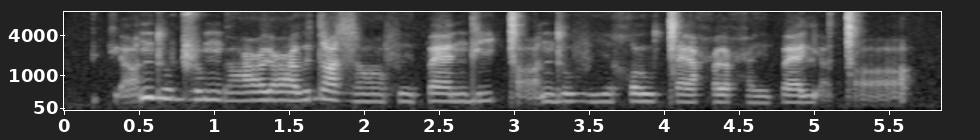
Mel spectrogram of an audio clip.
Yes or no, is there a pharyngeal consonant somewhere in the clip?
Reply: yes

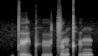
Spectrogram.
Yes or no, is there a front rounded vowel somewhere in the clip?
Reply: yes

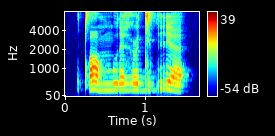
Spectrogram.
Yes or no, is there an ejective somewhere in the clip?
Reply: yes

